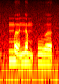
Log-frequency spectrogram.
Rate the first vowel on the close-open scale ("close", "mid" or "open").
mid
